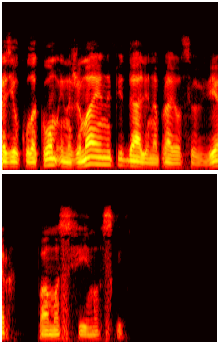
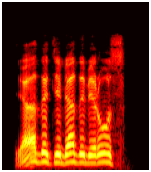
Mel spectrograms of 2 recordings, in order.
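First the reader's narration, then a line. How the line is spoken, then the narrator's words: Loud angry shout. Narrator (Russian): велосипедист громко крикнул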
